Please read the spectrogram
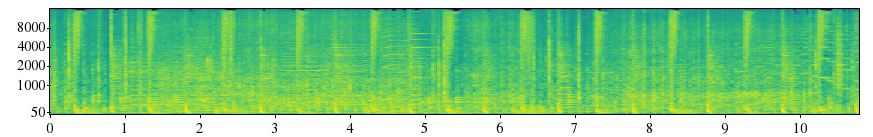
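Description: Skateboards rolling on paving and concrete, with sharp clacks of boards popping and landing several times, over background music.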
